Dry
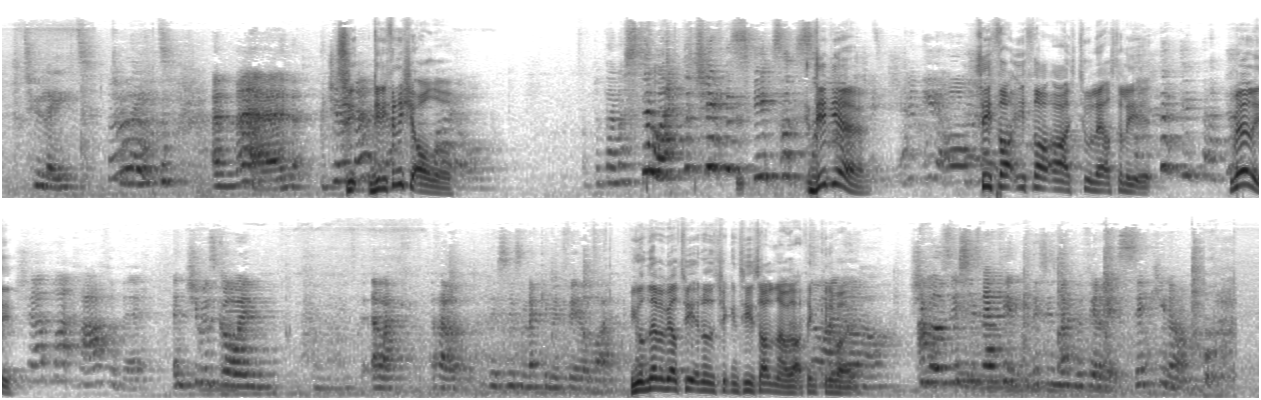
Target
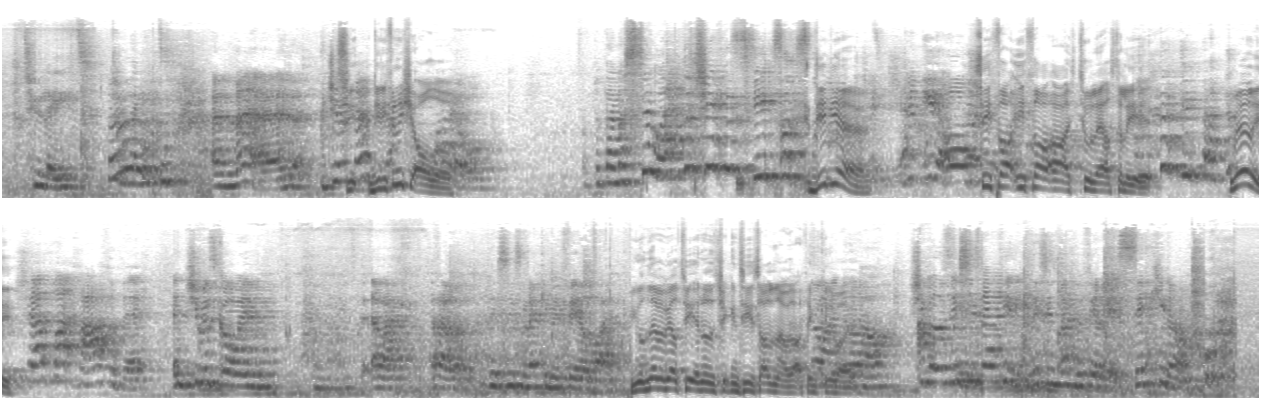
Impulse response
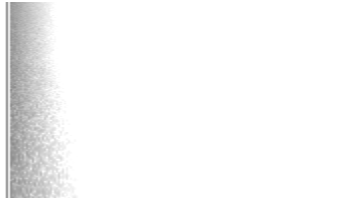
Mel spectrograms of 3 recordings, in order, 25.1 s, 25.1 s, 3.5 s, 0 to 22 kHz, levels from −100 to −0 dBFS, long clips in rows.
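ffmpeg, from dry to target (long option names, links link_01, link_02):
-af "acompressor=threshold=-27dB:ratio=4,alimiter=level_in=2.5dB:limit=-24dB:level=0:latency=1:release=25,volume=-2.5dB"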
